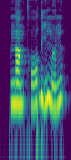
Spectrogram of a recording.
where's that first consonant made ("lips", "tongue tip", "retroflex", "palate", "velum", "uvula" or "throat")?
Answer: tongue tip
